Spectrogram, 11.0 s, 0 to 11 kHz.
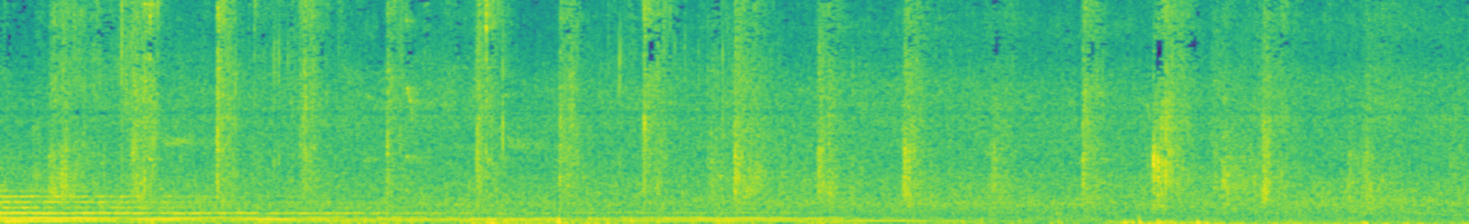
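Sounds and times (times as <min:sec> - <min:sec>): low humming tones: 0:00.0 - 0:08.6
footsteps on gravel: 0:00.0 - 0:11.0
wind rumbling on microphone: 0:00.0 - 0:11.0.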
